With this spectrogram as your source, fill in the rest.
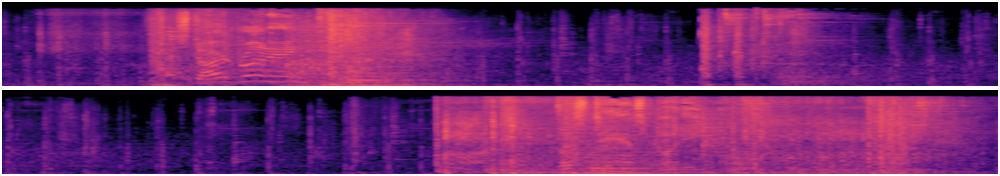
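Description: Electric blasts crackle and burst in a game.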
